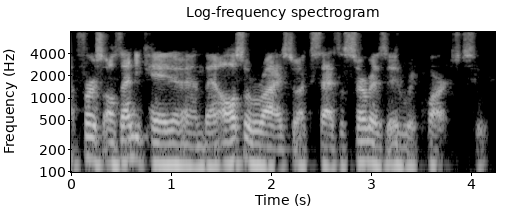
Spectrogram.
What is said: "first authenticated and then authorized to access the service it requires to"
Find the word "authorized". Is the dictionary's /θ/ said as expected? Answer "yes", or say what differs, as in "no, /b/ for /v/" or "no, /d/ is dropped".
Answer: no, /s/ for /θ/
